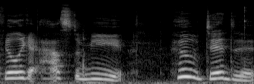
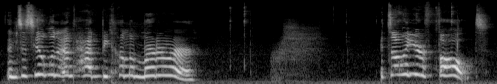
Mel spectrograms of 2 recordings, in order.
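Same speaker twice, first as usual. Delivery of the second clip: higher, louder, rising fury; angry accusation; 9 semitones higher, 4 dB louder, faster than usual. Acted. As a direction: blame him at full voice. Heroine blames the mastermind.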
